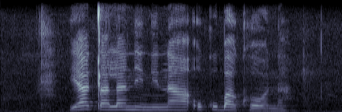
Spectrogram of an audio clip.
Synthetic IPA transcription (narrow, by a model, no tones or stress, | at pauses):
jaǃalanininaʔukʼuɓakʰɔːna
